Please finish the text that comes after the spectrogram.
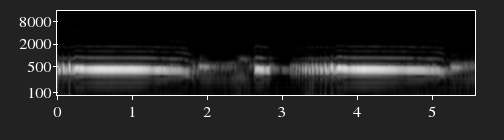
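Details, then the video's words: Pelung-style Barbary dove, a lure recording for young birds: two very long, steady, deep coos, each ending in a short wavering flourish, with a brief stutter between them. "SUARA PANCINGAN BURUNG PUTER PELUNG GACOR COCOK UNTUK MASTERAN PUTER MUDA"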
